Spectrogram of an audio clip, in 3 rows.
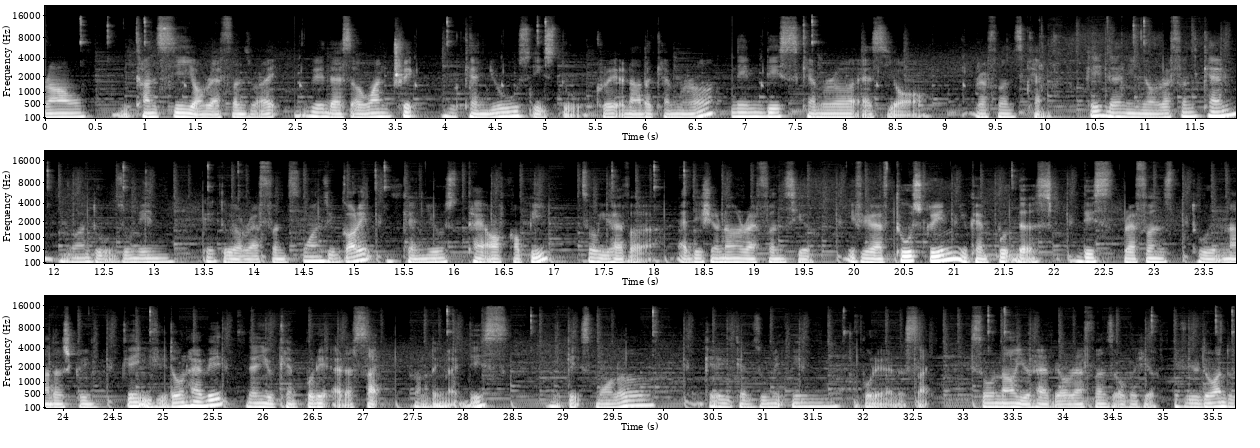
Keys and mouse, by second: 0.6 alt+click, 2.4 alt+click, 4.9 click, 9.0-11.4 typing, 10.3 alt+middle click, 10.8 click, 11.9 alt+click, 12.9 alt+right click, 13.8 alt+middle click, 15.1 click, 17.2 click, 21.5 click, 27.4 click, 30.1 alt+right click, 31.9 click, 33.2 alt+click, 34.8 alt+click.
